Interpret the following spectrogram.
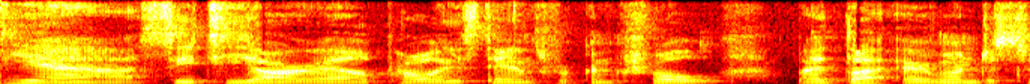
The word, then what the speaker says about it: Ctrl: first album well the album prior to SOS control yeah that's how you pronounce it when everyone didn't know about Scissors because I was an original fan y'all weren't I used to pronounce it citro but then when I was helping some kid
